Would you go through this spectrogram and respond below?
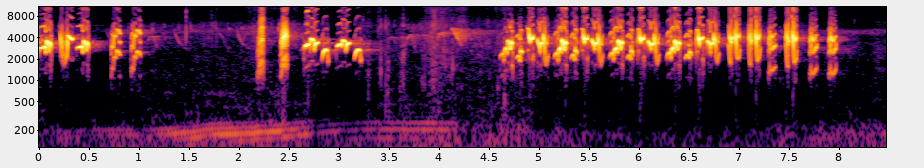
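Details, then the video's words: Sooty-headed bulbul song for luring bulbuls: clipped chirps and short phrases, a pause with faint low hum, then a long fast rattling series of bright chattering notes. "Suara Burung Kutilang Gacor ASLI Tanpa isian, Ampuh untuk Pikat Kutilang"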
